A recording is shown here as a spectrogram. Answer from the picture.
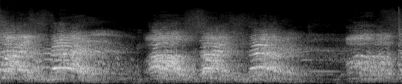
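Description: A group of voices shouting a protest chant in unison, about six short shouts in a rough rhythm.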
